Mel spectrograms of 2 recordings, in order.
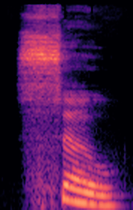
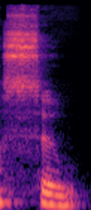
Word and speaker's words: sew: Juste, le verbe coudre se prononce sew, d'accord? C'est un peu bizarre puisqu'il y a un E, mais ça se prononce bien sew et shape pour mettre en forme.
